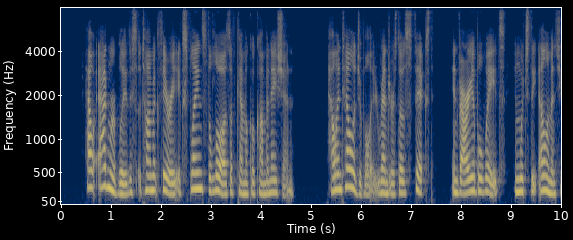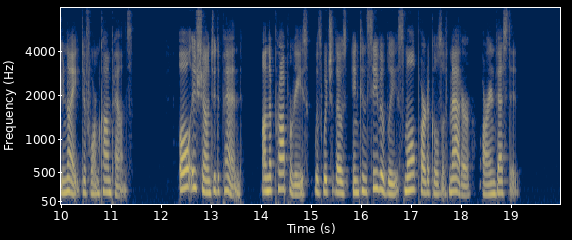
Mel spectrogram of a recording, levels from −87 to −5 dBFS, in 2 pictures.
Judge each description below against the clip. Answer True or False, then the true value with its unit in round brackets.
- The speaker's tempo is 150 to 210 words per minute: False (140 wpm)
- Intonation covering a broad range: False (3.8 semitones)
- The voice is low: False (190 Hz)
